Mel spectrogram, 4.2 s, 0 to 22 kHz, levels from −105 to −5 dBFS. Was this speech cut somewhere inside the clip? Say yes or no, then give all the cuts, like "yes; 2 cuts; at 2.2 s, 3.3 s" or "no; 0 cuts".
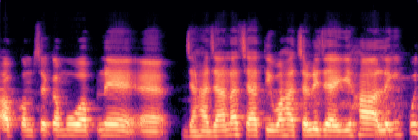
no; 0 cuts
